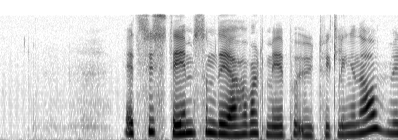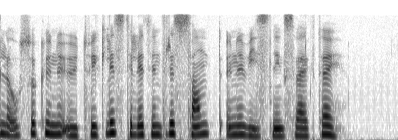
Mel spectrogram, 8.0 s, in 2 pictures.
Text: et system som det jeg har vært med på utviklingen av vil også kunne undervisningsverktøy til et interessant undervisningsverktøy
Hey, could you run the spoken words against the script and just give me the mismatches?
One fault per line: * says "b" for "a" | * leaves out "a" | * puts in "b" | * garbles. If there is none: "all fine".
* says "utvikles" for "undervisningsverktøy"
